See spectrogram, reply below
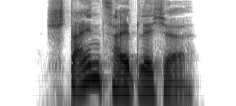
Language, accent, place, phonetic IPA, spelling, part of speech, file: German, Germany, Berlin, [ˈʃtaɪ̯nt͡saɪ̯tlɪçə], steinzeitliche, adjective, De-steinzeitliche.ogg
- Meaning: inflection of steinzeitlich: 1. strong/mixed nominative/accusative feminine singular 2. strong nominative/accusative plural 3. weak nominative all-gender singular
